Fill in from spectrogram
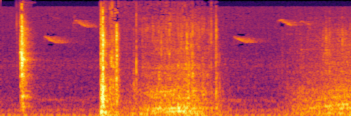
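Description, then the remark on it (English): A couple of sharp mechanical clunks, like car door locks popping open, followed by a brief whirring motor sound over steady low engine rumble inside a vehicle. “Unlock the doors.”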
